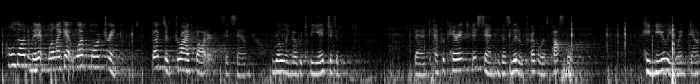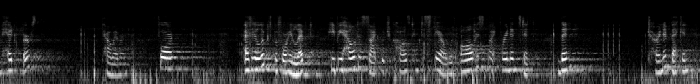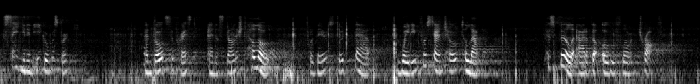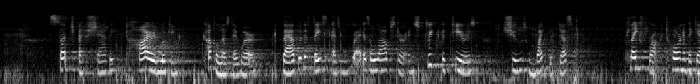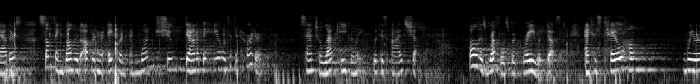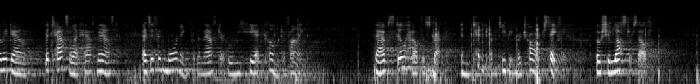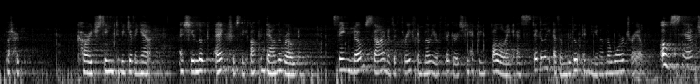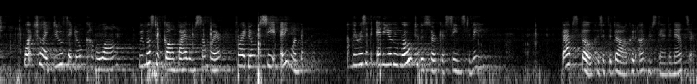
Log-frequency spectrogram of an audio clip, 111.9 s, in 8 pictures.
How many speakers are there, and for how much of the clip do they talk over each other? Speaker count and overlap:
one, no overlap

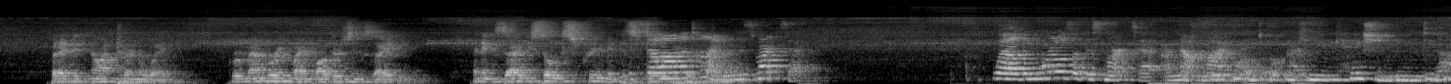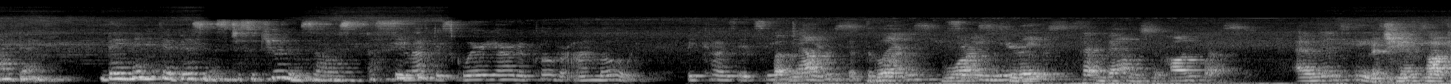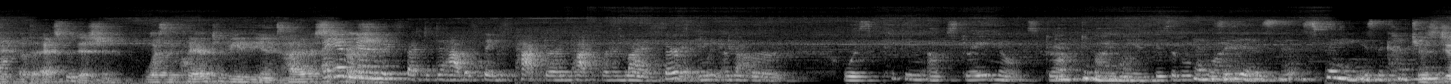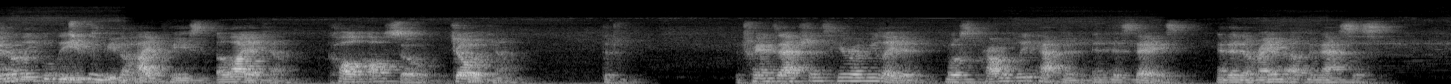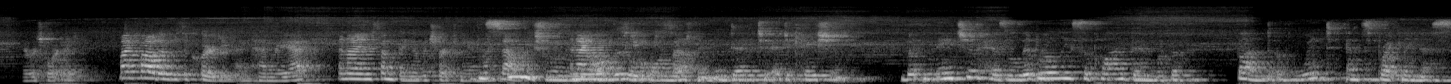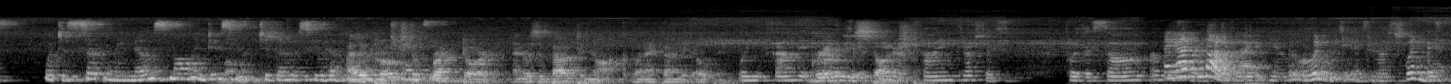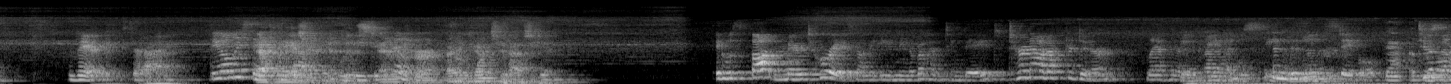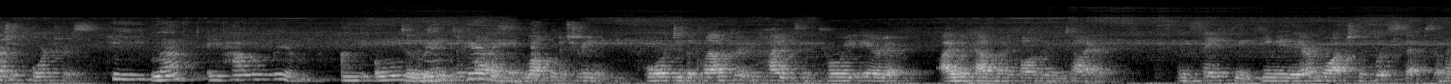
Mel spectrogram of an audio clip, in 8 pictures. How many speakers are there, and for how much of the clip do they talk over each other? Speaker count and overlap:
seven, about 27%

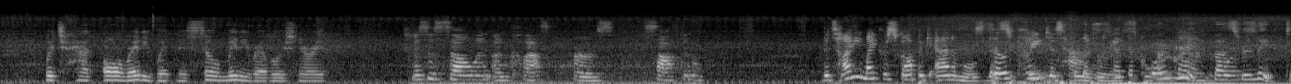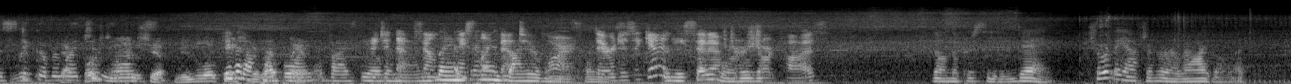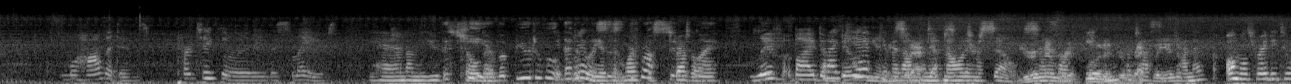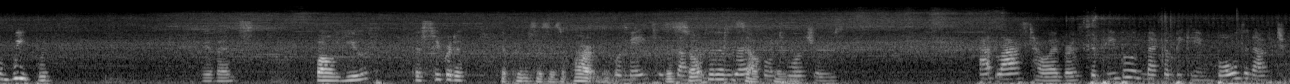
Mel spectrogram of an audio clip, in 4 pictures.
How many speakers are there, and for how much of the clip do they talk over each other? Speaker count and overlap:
ten, about 37%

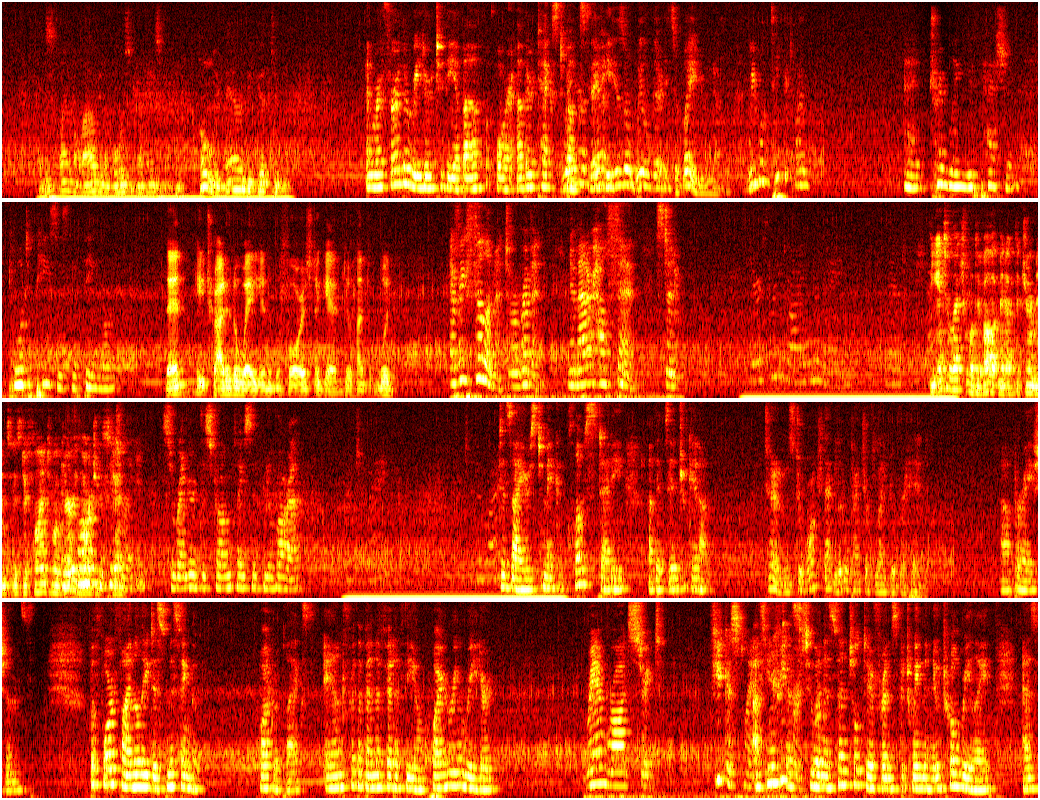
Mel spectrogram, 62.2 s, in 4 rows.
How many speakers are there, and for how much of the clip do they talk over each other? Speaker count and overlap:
nine, about 8%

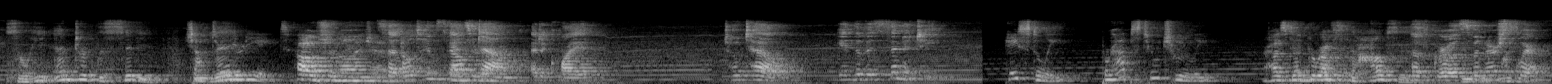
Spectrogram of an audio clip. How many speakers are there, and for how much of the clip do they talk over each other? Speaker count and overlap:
four, about 31%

